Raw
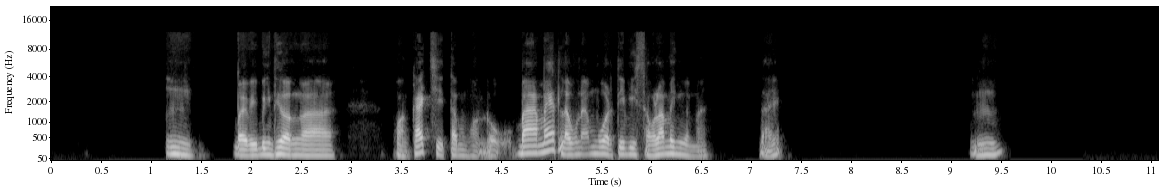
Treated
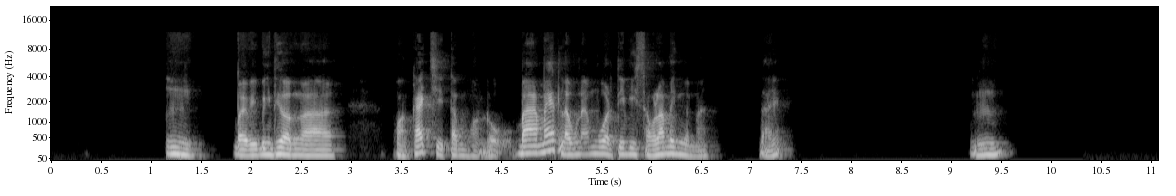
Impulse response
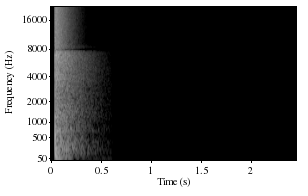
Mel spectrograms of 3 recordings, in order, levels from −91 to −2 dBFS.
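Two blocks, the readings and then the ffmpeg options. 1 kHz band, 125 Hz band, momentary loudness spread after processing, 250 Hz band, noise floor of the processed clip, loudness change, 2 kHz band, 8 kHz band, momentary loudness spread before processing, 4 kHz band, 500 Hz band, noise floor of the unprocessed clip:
-0.5 dB, +1.5 dB, 15 LU, -1.0 dB, -83 dBFS, -0.5 dB, 0.0 dB, n/a, 15 LU, 0.0 dB, -1.5 dB, -84 dBFS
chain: -filter_complex "[0:a]asplit=2[a][b];[1:a]atrim=start_sample=2205,atrim=end_sample=6615[c];[b][c]afir=irnorm=-1:irlink=0,volume=-26dB[d];[a][d]amix=inputs=2:normalize=0"

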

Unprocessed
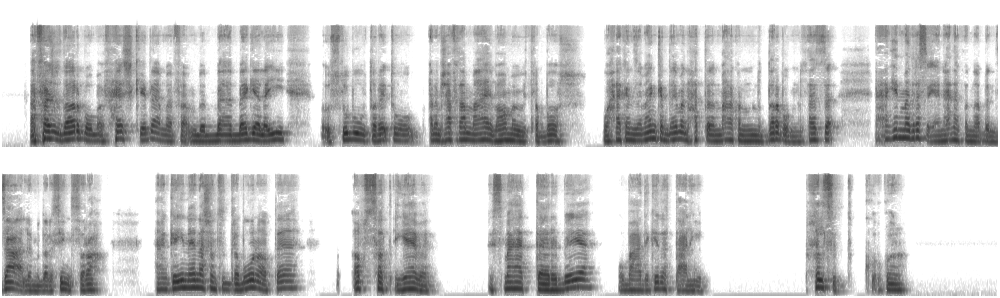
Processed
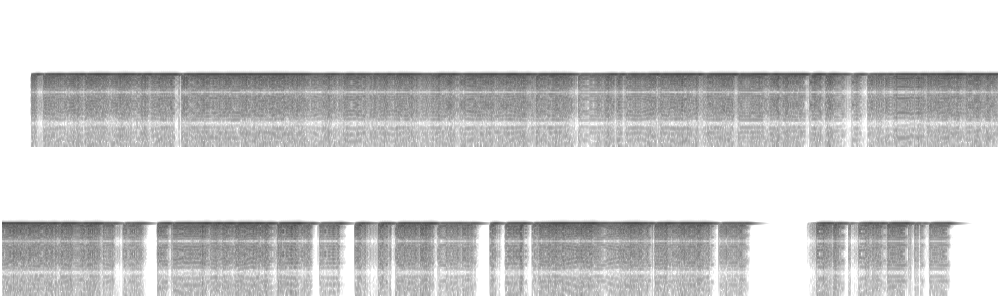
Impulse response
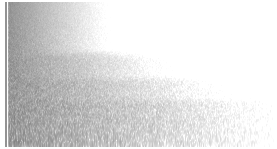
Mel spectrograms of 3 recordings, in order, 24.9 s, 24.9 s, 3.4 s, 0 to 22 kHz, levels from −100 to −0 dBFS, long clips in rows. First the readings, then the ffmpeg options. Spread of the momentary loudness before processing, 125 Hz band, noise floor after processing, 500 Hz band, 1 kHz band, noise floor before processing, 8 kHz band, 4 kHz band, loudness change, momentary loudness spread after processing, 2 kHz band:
11 LU, under -40 dB, under -85 dBFS, under -35 dB, -11.5 dB, -80 dBFS, under -40 dB, +19.0 dB, -2.0 dB, 8 LU, -2.5 dB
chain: -filter_complex "[0:a]highpass=96,acrossover=split=2600[a][b];[b]acompressor=threshold=-48dB:ratio=4:attack=1:release=60[c];[a][c]amix=inputs=2:normalize=0,agate=range=-33dB:threshold=-44dB:ratio=3:detection=peak,equalizer=f=380:w=1.9:g=-5.5,areverse,acompressor=threshold=-39dB:ratio=12,areverse,acrusher=samples=32:mix=1:aa=0.000001,asoftclip=type=tanh:threshold=-32.5dB,aeval=exprs='0.02*(cos(1*acos(clip(val(0)/0.02,-1,1)))-cos(1*PI/2))+0.00631*(cos(3*acos(clip(val(0)/0.02,-1,1)))-cos(3*PI/2))+0.00794*(cos(6*acos(clip(val(0)/0.02,-1,1)))-cos(6*PI/2))':c=same,asplit=2[d][e];[e]aecho=0:1:526:0.631[f];[d][f]amix=inputs=2:normalize=0,lowpass=f=2.8k:t=q:w=0.5098,lowpass=f=2.8k:t=q:w=0.6013,lowpass=f=2.8k:t=q:w=0.9,lowpass=f=2.8k:t=q:w=2.563,afreqshift=-3300,volume=7dB"

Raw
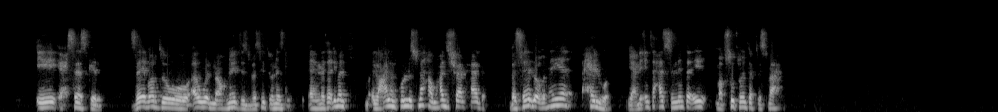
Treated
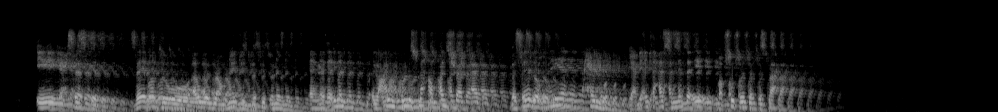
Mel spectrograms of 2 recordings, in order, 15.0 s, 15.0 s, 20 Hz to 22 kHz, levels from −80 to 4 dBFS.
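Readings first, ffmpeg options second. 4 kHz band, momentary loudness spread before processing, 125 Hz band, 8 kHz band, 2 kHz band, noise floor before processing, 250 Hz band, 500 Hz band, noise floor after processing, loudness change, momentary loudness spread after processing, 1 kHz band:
-4.0 dB, 9 LU, -3.5 dB, -4.0 dB, -4.0 dB, -79 dBFS, -4.0 dB, -4.5 dB, -83 dBFS, -4.5 dB, 9 LU, -4.5 dB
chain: -filter_complex "[0:a]asplit=8[a][b][c][d][e][f][g][h];[b]adelay=143,afreqshift=-37,volume=-5.5dB[i];[c]adelay=286,afreqshift=-74,volume=-10.9dB[j];[d]adelay=429,afreqshift=-111,volume=-16.2dB[k];[e]adelay=572,afreqshift=-148,volume=-21.6dB[l];[f]adelay=715,afreqshift=-185,volume=-26.9dB[m];[g]adelay=858,afreqshift=-222,volume=-32.3dB[n];[h]adelay=1001,afreqshift=-259,volume=-37.6dB[o];[a][i][j][k][l][m][n][o]amix=inputs=8:normalize=0,volume=-5.5dB"

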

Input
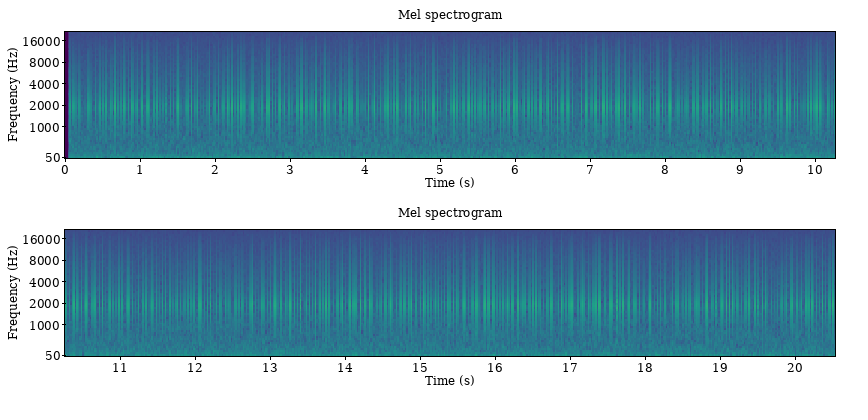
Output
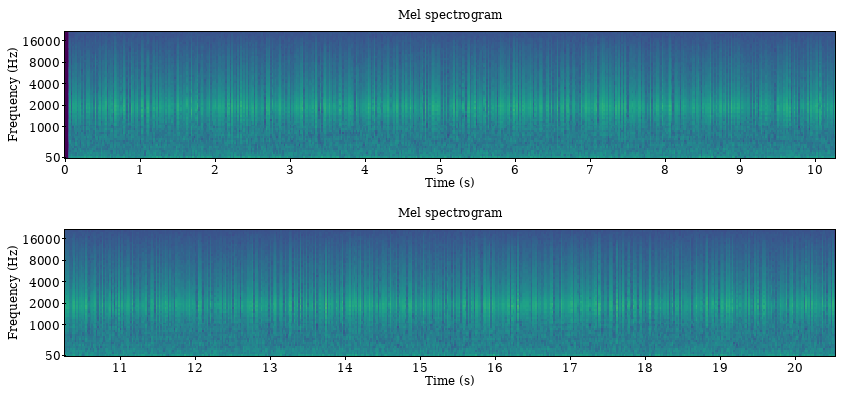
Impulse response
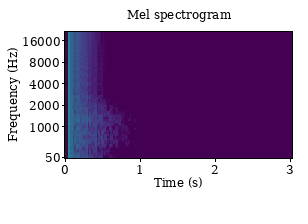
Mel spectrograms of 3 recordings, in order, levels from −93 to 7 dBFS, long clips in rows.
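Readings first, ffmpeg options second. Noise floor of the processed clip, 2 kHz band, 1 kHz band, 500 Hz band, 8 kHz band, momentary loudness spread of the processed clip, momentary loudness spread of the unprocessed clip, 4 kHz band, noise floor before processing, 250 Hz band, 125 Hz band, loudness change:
-37 dBFS, +3.0 dB, +3.5 dB, +3.5 dB, +3.0 dB, 2 LU, 2 LU, +3.0 dB, -42 dBFS, +3.5 dB, +2.0 dB, +3.0 dB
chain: -filter_complex "[0:a]flanger=delay=4.1:depth=1.5:regen=-43:speed=0.23:shape=triangular,asplit=2[a][b];[b]aecho=0:1:87:0.668[c];[a][c]amix=inputs=2:normalize=0,volume=5.5dB"

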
